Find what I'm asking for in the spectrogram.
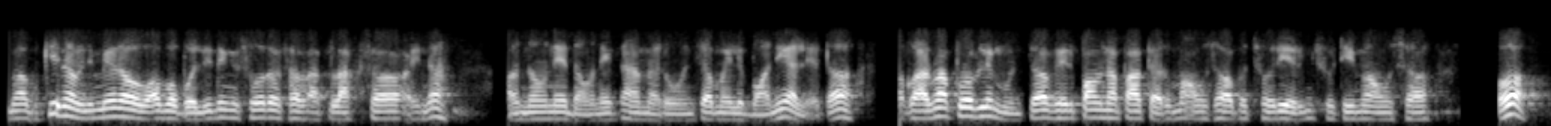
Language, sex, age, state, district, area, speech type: Nepali, male, 60+, West Bengal, Kalimpong, rural, conversation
